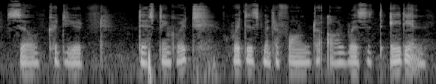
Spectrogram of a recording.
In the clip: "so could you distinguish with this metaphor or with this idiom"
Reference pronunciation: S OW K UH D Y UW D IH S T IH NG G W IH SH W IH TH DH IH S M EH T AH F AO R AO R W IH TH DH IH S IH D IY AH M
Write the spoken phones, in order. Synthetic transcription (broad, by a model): S OW K UH D Y UW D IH S T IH NG G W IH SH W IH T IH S M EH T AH F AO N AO L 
